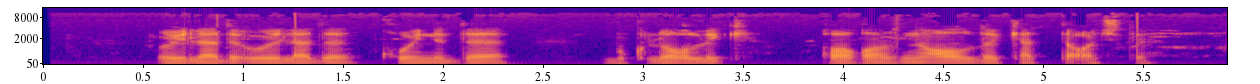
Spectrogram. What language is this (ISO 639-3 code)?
uzb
